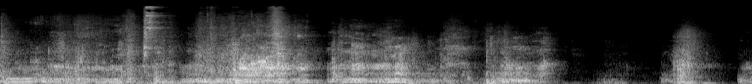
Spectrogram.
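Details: Dogs on a sofa: rough, low growling and roaring bursts during play, loud and overlapping, broken by short pauses and ending in a few separate snarling outbursts.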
